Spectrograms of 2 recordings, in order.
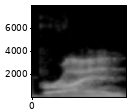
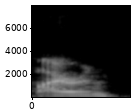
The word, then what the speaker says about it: Bryon: there or my name Brian door which is b r y n d o r r it's spelled really weird it's not Byron it is Brian um and uh yeah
